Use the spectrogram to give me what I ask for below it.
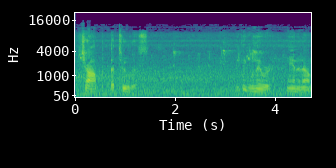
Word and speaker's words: Tchoupitoulas: this out you don't know that to pronounce Tchoupitoulas that is pronounced Tchoupitoulas thinking they were handed out names to things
